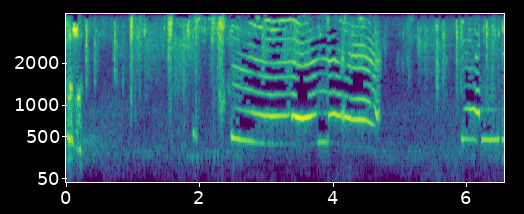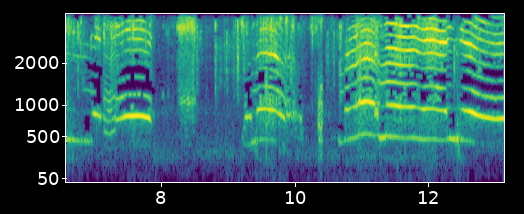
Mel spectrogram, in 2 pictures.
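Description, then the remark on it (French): An infant cries loudly in repeated wailing bursts, with brief pauses between the wails and some quieter fussing in the gaps. “Qu'est-ce qu'il a, bébé? Qu'est-ce qu'il a? Il en a marre d'attendre.”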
